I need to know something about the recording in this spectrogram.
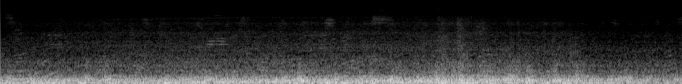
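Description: A bus rushes past very close with a loud roar.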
